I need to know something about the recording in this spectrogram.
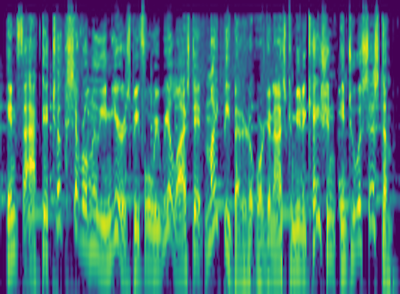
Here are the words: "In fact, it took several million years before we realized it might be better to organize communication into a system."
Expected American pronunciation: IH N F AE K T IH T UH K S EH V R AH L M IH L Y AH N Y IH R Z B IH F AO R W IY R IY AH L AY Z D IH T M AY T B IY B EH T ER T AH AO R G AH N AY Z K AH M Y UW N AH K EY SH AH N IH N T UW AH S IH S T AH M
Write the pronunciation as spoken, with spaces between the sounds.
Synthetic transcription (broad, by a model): IH N F AE K T IH T UH K S EH V R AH L M IH L Y AH N Y IH R Z B IH F AO R W IY R IY AH L AY Z D IH T M AY T B IY B EH T ER T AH AO R G AH N AY Z K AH M Y UW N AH K EY SH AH N IH N T UW AH S IH S T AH M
